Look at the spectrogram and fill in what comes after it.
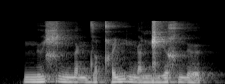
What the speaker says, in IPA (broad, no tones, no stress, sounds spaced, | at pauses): n̪ ɯ ɕ ə ŋ n̪ a ŋ d̪ ɛ qʰ ə ɲ ɐ ŋ a ŋ͡ǁ i χ n̪ ə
